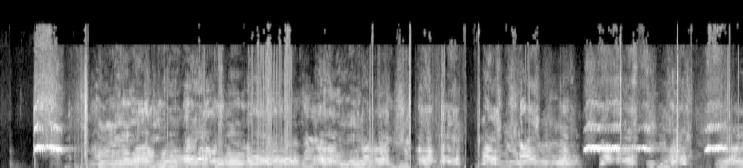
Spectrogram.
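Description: A dog named Ginger barks and yowls, loud and almost continuous for about ten seconds, its wavering, drawn-out cries broken only by a few short pauses.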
